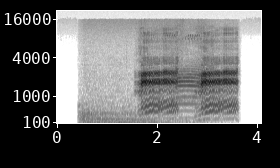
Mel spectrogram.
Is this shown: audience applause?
no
